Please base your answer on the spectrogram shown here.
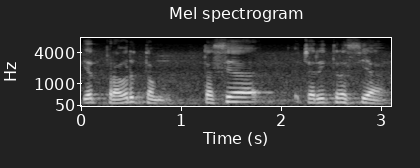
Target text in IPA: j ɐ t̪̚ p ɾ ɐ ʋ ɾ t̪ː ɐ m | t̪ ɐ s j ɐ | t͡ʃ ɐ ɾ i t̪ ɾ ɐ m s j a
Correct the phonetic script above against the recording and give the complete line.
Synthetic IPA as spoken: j ɐ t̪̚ p ɾ ɐ ʋ ɾ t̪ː ɐ m | t̪ ɐ s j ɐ | t͡ʃ ɐ ɾ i t̪ ɾ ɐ s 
